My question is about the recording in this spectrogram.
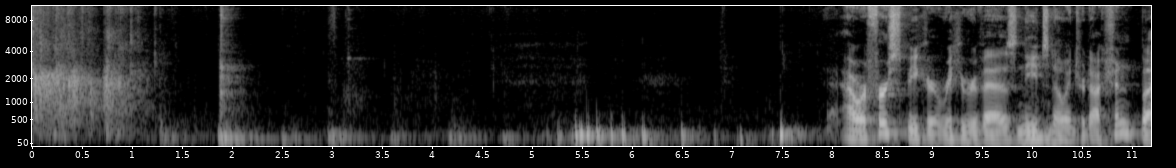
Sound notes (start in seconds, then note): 1.9 footsteps plodding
